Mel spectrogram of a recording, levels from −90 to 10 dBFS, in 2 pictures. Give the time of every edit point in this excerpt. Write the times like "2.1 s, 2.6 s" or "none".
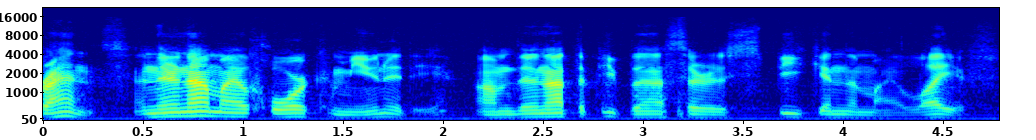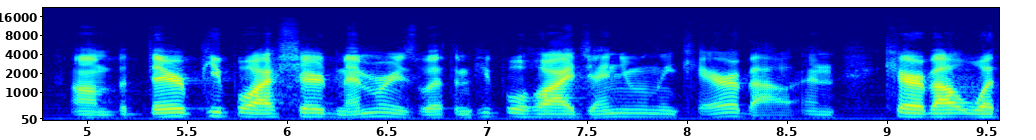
1.0 s, 2.1 s, 2.9 s, 4.8 s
